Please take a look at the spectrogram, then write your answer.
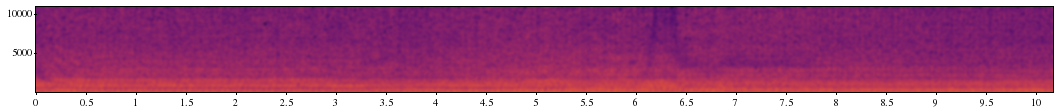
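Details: Champion 4000-watt generator curb find, previously said not to run and carburetor rebuilt, now on non-ethanol fuel, started on choke and tested with loads: a constant, even drone with no misses or surging. It runs normally.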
